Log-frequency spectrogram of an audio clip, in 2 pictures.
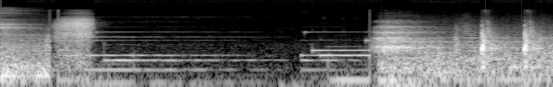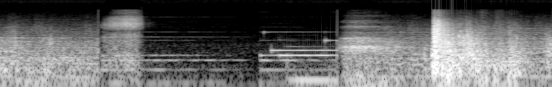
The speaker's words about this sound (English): That's such a painful wall sound, but it works so well.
